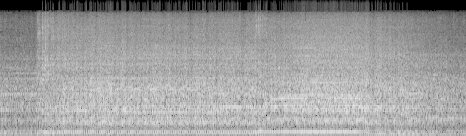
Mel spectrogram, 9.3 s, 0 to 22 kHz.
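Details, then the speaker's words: Briggs & Stratton Vanguard engine with Briggs carburetor, freshly rewired, run only 5–10 minutes and still cold, indoors: catches and settles into an even idle, picks up and drops back smoothly; everything working, normal running. "Everything seems like it's working. I have no complaints. Runs pretty good. It's a Briggs carburetor. That little bit it's doing. It's cold. Trust me, it's not warm."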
